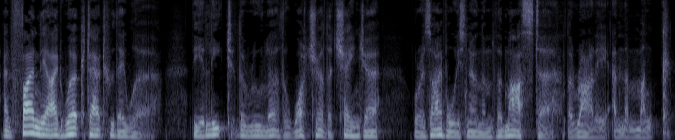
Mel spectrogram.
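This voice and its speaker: A man playing an eccentric time-travelling adventurer in an audio drama recap, with a husky voice and whimsical, old-fashioned theatrical diction. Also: low voice, animated, normal speed. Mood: grave.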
